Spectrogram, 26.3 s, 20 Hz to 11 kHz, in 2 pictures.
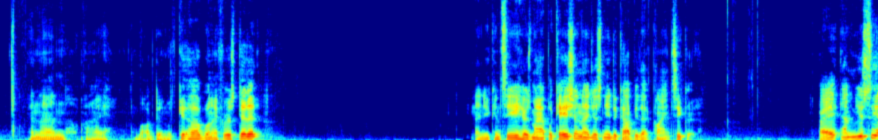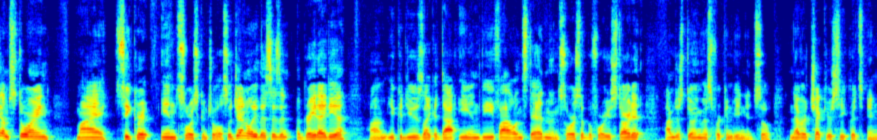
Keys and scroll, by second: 11.2 super+v.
